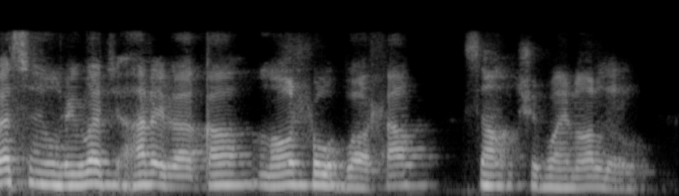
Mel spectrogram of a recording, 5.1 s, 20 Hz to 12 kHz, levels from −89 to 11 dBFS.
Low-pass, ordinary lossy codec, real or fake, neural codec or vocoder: 7.2 kHz; AAC, 64 kbps; fake; codec, 16 kHz, 1 kbps, X-Codec, HuBERT features, trained on general audio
